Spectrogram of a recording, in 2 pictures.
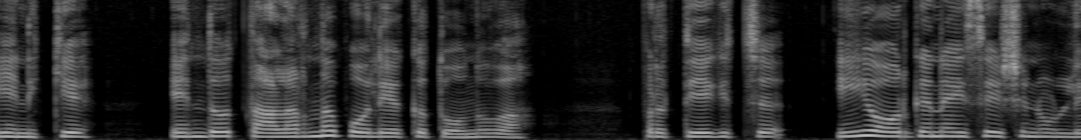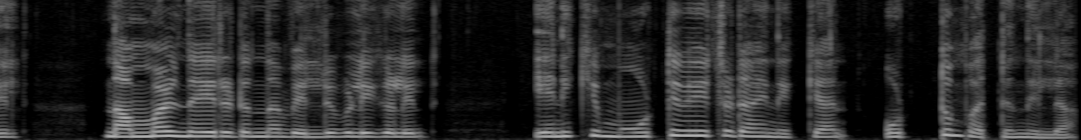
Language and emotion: Malayalam, sad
